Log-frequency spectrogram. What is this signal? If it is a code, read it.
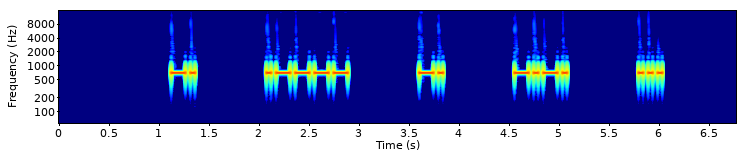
Morse code, heard as a keyed tone, about 25 wpm, spaced as for 10 wpm, 700 Hz. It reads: N1NCS
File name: Lesson 16g - Letter c - Call Signs 25wpm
